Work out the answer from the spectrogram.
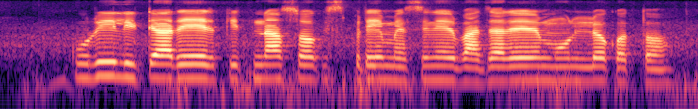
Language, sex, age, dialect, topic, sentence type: Bengali, female, 31-35, Jharkhandi, agriculture, question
